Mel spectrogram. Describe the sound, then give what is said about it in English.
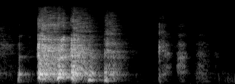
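A loud coughing fit: several harsh, rapid hacking bursts in a row, then a short pause and a few quieter, smaller coughs trailing off. No talking. “I'm going to start coughing.”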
